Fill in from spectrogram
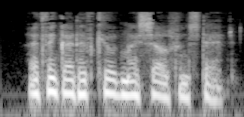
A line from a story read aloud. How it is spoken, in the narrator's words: he said in a flat voice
